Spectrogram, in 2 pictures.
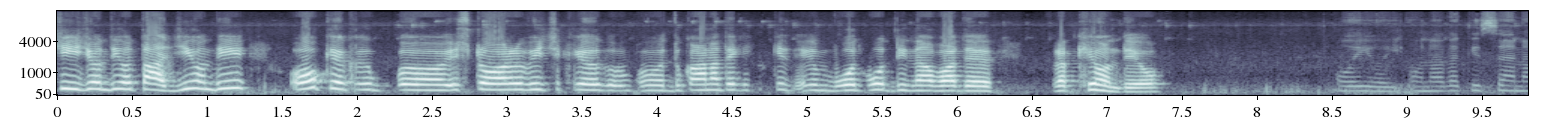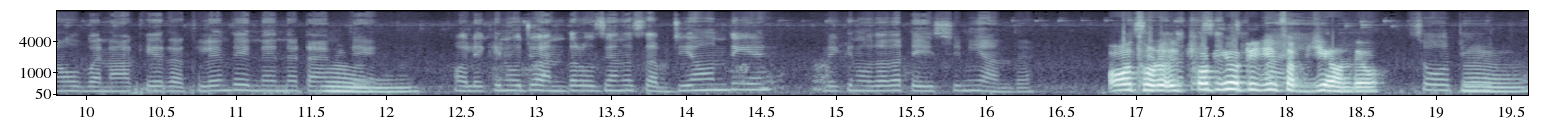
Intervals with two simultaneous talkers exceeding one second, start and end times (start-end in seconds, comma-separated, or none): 16.9-18.7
